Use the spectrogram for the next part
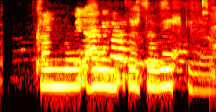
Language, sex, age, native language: Icelandic, male, 18-19, Icelandic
